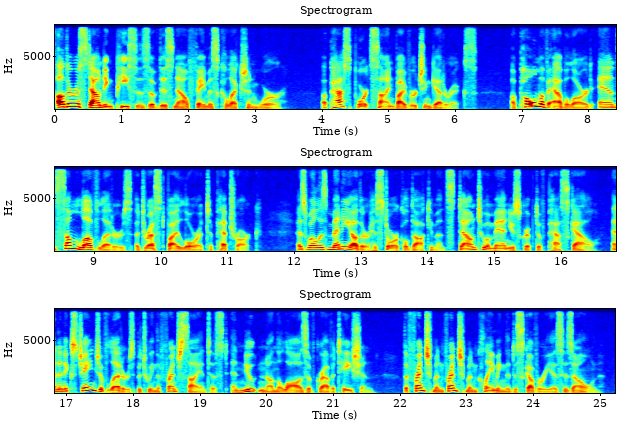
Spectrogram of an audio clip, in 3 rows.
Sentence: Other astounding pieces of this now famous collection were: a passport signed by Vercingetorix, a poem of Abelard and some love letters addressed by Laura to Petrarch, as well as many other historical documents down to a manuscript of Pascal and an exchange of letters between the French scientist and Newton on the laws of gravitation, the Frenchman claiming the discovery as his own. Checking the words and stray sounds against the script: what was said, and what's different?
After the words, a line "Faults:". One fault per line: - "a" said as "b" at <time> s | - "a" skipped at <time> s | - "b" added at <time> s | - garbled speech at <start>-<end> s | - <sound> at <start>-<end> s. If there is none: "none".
Other astounding pieces of this now famous collection were: a passport signed by Vercingetorix, a poem of Abelard and some love letters addressed by Laura to Petrarch, as well as many other historical documents down to a manuscript of Pascal and an exchange of letters between the French scientist and Newton on the laws of gravitation, the Frenchman Frenchman claiming the discovery as his own.
Faults:
- "Frenchman" added at 22.7 s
